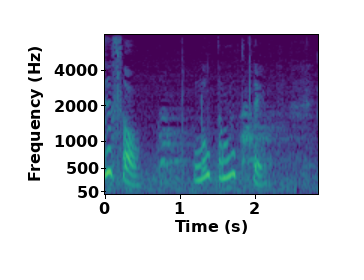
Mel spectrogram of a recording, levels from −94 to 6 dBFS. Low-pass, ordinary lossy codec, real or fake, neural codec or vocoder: none; none; real; none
